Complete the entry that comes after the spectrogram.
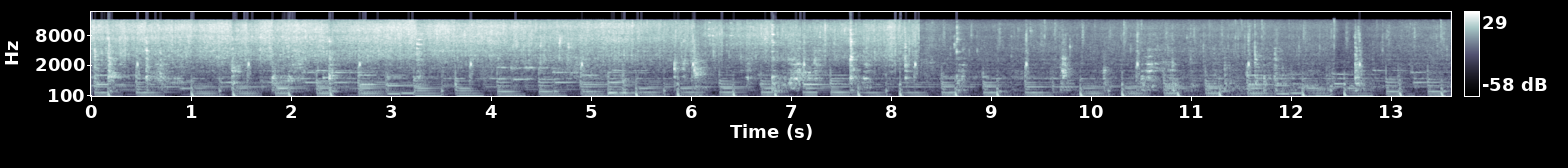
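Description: Chopped onions frying in ghee in a metal pan, sizzling, while a steel ladle stirs and scrapes against the pan with frequent clicks. The sizzle softens about eight seconds in.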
